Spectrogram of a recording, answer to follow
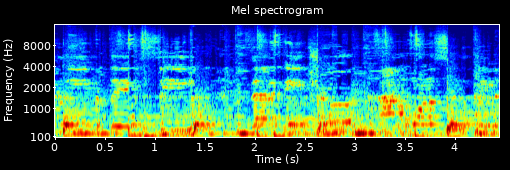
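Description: Live acoustic music: an acoustic guitar strummed in a steady rhythm while a hand shaker rattles along on the beat, with a man singing over it.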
